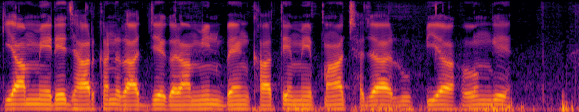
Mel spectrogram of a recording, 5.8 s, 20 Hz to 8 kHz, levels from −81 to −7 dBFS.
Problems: constant background noise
